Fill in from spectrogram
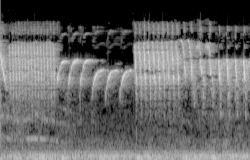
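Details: Young canaries singing, recorded as a training track for other birds: a fast buzzy trill near the top of the range, then a run of slurred descending whistles, then another dense rapid trill.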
